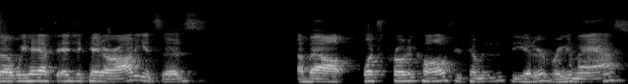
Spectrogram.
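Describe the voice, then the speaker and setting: This man's voice is fairly high and somewhat breathy. He talks at a moderate pace, with big swings in loudness. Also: fairly even intonation. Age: 60s. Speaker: theatre professor. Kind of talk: casual interview.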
